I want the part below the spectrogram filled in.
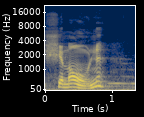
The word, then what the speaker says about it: Shimon: So his name is derived from that word, meaning to hear, and it's actually pronounced Shimon, which we transliterate into something we would understand, meaning Simeon in English language.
